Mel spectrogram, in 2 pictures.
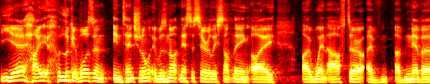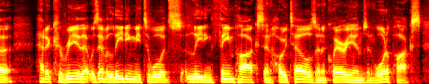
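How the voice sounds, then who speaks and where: Speaking with an Australian accent, a man uses a fairly low pitch, ordinary pitch variation and a moderate pace. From Australia, north of Sydney. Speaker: theme park president. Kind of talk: interview. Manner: repeats words often.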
